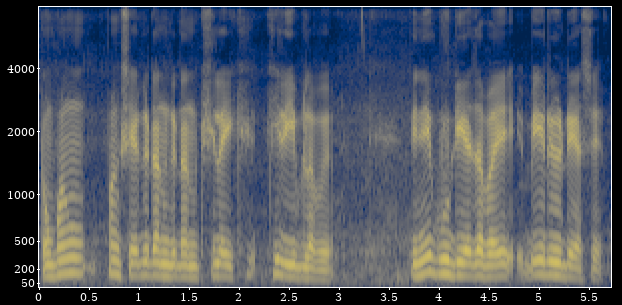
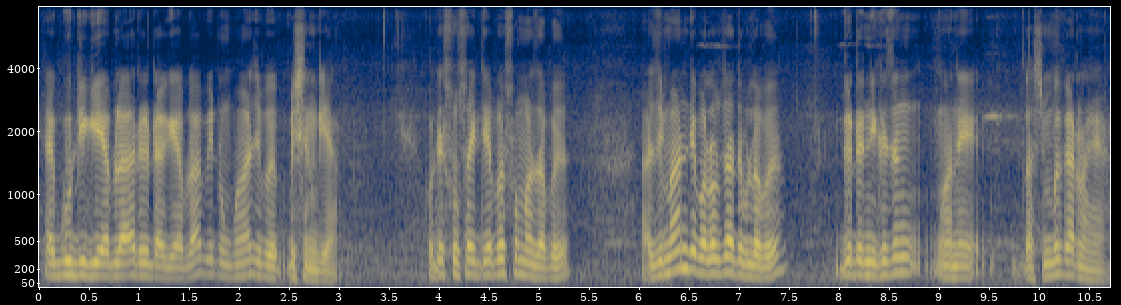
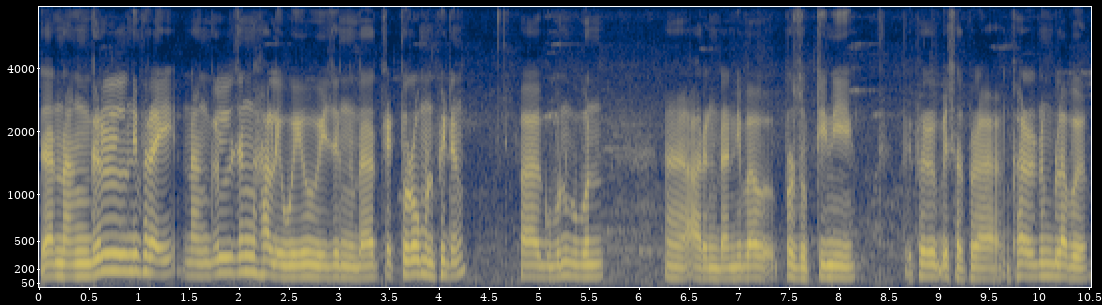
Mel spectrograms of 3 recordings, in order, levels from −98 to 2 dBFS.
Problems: none marked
